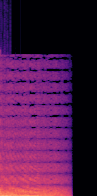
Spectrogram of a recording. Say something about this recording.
A high-pitched explosion or missile fire.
